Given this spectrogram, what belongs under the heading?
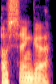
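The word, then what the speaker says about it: Osinga: it with me literally everywhere how do you pronounce the author's name again o Singa yeah fron oing s yeah science strategy and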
